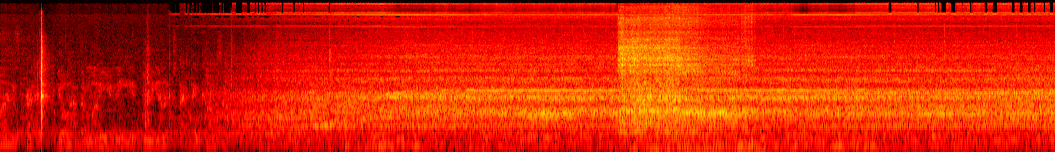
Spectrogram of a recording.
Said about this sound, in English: So now we remove the gauge pin and we ream our counterbore.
